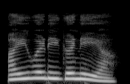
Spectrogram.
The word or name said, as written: ಐವಡಿಗಣೆಯ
